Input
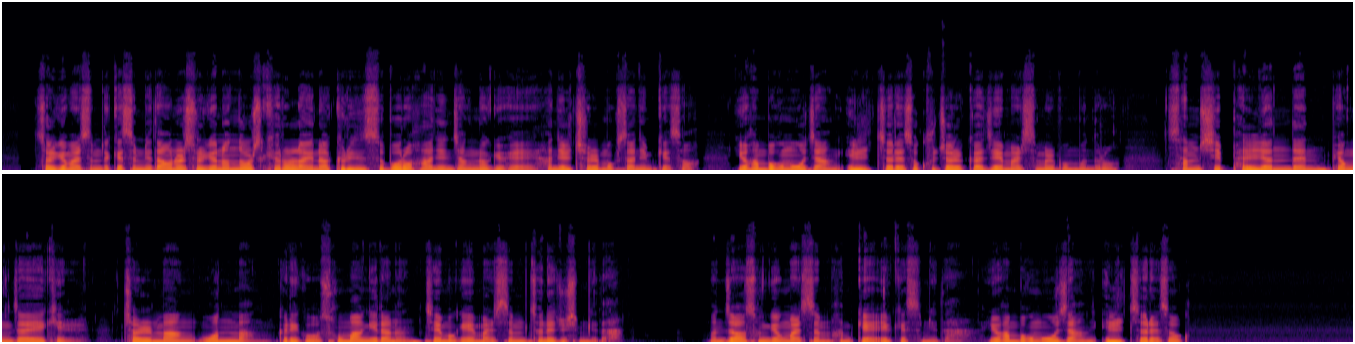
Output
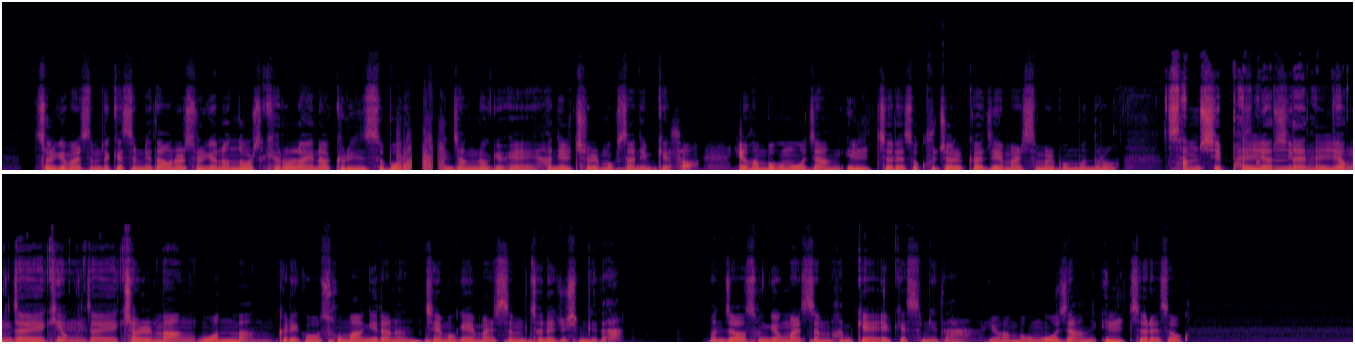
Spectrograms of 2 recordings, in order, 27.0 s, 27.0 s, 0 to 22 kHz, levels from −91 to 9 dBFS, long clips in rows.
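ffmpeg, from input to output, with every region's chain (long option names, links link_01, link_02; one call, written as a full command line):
ffmpeg -i in.wav -filter_complex "[0:a]asettb=1/sr,asplit=3[link_01][link_02][link_03];[link_01]atrim=end=3.944[link_04];[link_02]atrim=start=3.94:end=4.42,asetpts=PTS-STARTPTS,afade=type=in:duration=0.004:curve=qsin,afade=type=out:start_time=0.476:duration=0.004:curve=qsin,highpass=frequency=49:width=0.5412,highpass=frequency=49:width=1.3066,acrusher=bits=2:mix=0:aa=0.5[link_05];[link_03]atrim=start=4.416[link_06];[link_04][link_05]acrossfade=duration=0.004:curve1=hsin:curve2=qsin[link_07];[link_07][link_06]acrossfade=duration=0.004:curve1=qsin:curve2=hsin,asettb=1/sr,asplit=3[link_08][link_09][link_10];[link_08]atrim=end=6.664[link_11];[link_09]atrim=start=6.66:end=7.41,asetpts=PTS-STARTPTS,afade=type=in:duration=0.004:curve=qsin,afade=type=out:start_time=0.746:duration=0.004:curve=qsin,highpass=350,equalizer=frequency=360:width_type=q:width=4:gain=-7,equalizer=frequency=550:width_type=q:width=4:gain=5,equalizer=frequency=1200:width_type=q:width=4:gain=-6,equalizer=frequency=2400:width_type=q:width=4:gain=7,lowpass=frequency=3100:width=0.5412,lowpass=frequency=3100:width=1.3066,aeval=exprs='val(0)+0.000501*(sin(2*PI*50*n/s)+sin(2*PI*2*50*n/s)/2+sin(2*PI*3*50*n/s)/3+sin(2*PI*4*50*n/s)/4+sin(2*PI*5*50*n/s)/5)':channel_layout=same,acontrast=86[link_12];[link_10]atrim=start=7.406[link_13];[link_11][link_12]acrossfade=duration=0.004:curve1=hsin:curve2=qsin[link_14];[link_14][link_13]acrossfade=duration=0.004:curve1=qsin:curve2=hsin,asettb=1/sr,asplit=3[link_15][link_16][link_17];[link_15]atrim=end=11.124[link_18];[link_16]atrim=start=11.12:end=15.45,asetpts=PTS-STARTPTS,afade=type=in:duration=0.004:curve=qsin,afade=type=out:start_time=4.326:duration=0.004:curve=qsin,highpass=200,aemphasis=mode=production:type=50kf,aecho=1:1:729:0.335,atrim=end_sample=190953[link_19];[link_17]atrim=start=15.446[link_20];[link_18][link_19]acrossfade=duration=0.004:curve1=hsin:curve2=qsin[link_21];[link_21][link_20]acrossfade=duration=0.004:curve1=qsin:curve2=hsin,asettb=1/sr,asplit=3[link_22][link_23][link_24];[link_22]atrim=end=22.934[link_25];[link_23]atrim=start=22.93:end=23.94,asetpts=PTS-STARTPTS,afade=type=in:duration=0.004:curve=qsin,afade=type=out:start_time=1.006:duration=0.004:curve=qsin,bass=frequency=250:gain=4,treble=frequency=4000:gain=-10,acompressor=threshold=-34dB:ratio=6:attack=3.2:release=140:knee=1:detection=peak[link_26];[link_24]atrim=start=23.936[link_27];[link_25][link_26]acrossfade=duration=0.004:curve1=hsin:curve2=qsin[link_28];[link_28][link_27]acrossfade=duration=0.004:curve1=qsin:curve2=hsin,bandreject=frequency=2300:width=13,acompressor=threshold=-36dB:ratio=3,volume=-1.5dB" out.wav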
